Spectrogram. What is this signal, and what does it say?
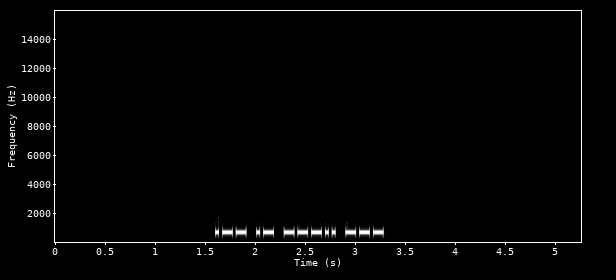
Morse code, heard as a keyed tone, about 36 wpm, 700 Hz. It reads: WA8O
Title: USA Call Signs - 4 Characters - Repeated 3x - 35wpm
